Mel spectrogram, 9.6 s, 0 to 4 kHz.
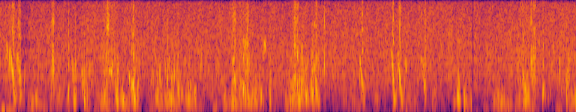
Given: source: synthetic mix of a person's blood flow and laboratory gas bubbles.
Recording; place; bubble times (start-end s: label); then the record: Doppler ultrasound of blood flow; precordium
0.08-0.43 s: bubbles
0.84-0.96 s: bubbles
1.10-1.31 s: bubbles
1.34-1.52 s: bubbles
1.72-2.33 s: bubbles
2.58-3.39 s: bubbles
3.83-4.55 s: bubbles
4.76-5.45 s: bubbles
5.96-6.11 s: bubbles
6.49-6.81 s: bubbles
7.00-7.13 s: bubbles
7.54-7.81 s: bubbles
8.60-8.95 s: bubbles
9.02-9.12 s: bubbles
9.29-9.37 s: bubbles
9.40-9.52 s: bubbles
From the record:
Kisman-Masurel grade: 243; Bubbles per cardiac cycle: several, 3 to 8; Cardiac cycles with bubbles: 100%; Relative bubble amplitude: loud (0.450 to 0.775); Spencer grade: 3 (all of the cardiac periods contain showers or single bubble signals, but not dominating or overriding the cardiac motion signals); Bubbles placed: anywhere in the cardiac cycle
